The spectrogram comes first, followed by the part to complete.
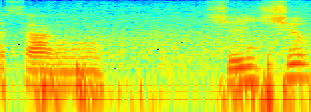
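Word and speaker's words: Sanxenxo: Hoy día de Reyes, detrás de mí está San Xenxo, como dicen los gallegos. La X se pronuncia X aquí en Galicia.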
